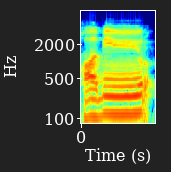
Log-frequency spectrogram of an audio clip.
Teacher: ra itu mati dengan nipis. Dia tak mati dengan tebal.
